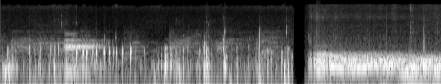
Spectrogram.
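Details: Low gurgling, bubbling rumbles followed by a longer, steady deep growl; ordinary stomach growling (borborygmi).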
